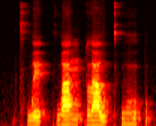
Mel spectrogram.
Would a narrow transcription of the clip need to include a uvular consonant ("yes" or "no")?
no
